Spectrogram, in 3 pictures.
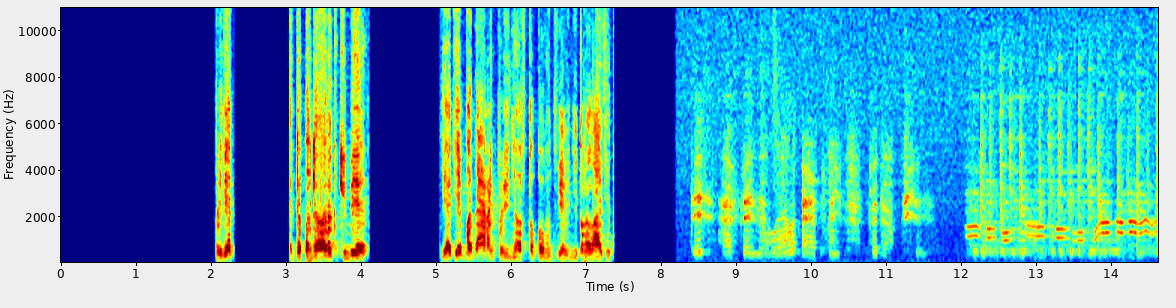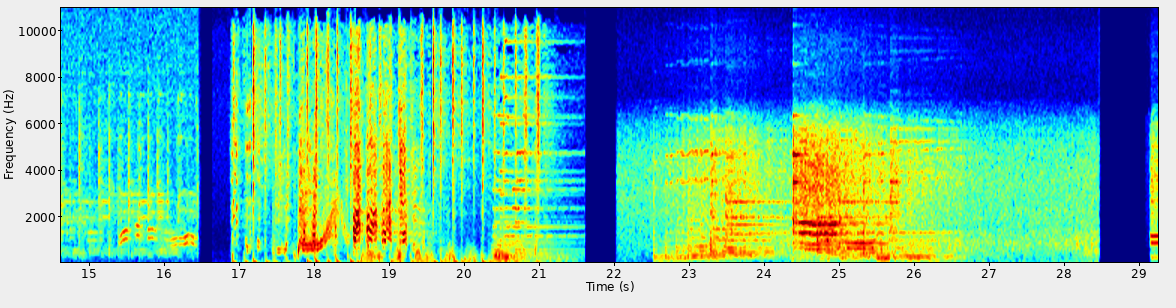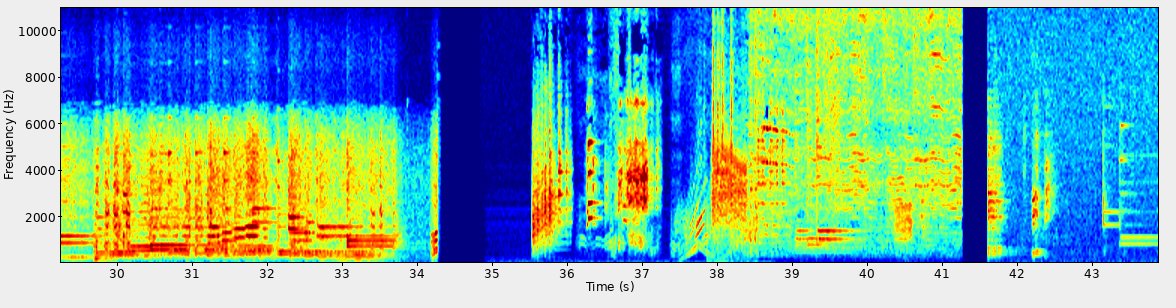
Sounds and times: Music: 0:12.0 - 0:16.5, 0:20.4 - 0:21.6, 0:22.5 - 0:26.7, 0:29.2 - 0:33.8.

